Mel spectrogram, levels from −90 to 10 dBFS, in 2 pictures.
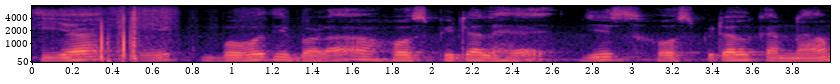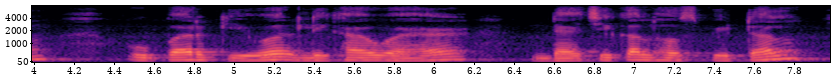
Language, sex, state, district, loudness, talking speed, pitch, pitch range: Hindi, male, Jharkhand, Palamu, -26 LUFS, 145 wpm, 135 Hz, 125-145 Hz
